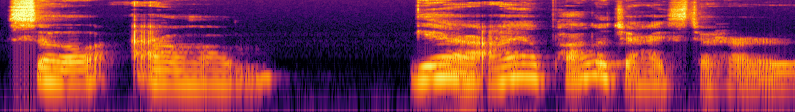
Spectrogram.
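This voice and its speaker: A woman's voice: medium pitch, slow, creaky, a little mellow, husky. A middle-aged grandmother speaking in a casual, heartfelt monologue, earnest and reflective, repeating points for emphasis.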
